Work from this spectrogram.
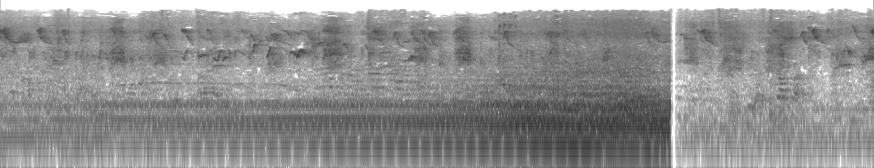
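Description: Bird calls and chirps of an Asian fairy-bluebird (cucak biru) singing in a bird shop, a steady busy mix of squawks and tweets that builds louder before cutting off abruptly, with background noise throughout.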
